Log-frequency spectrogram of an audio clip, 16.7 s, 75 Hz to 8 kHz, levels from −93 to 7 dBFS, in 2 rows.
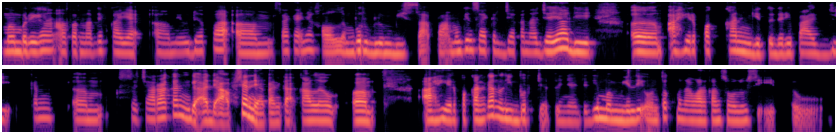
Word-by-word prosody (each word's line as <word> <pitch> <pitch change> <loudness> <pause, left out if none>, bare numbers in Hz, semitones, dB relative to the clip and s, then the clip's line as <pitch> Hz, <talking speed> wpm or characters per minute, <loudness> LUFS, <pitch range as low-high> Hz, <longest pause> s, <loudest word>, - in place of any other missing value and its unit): memberikan 210 +1 +1
alternatif 200 +1 -6
kayak, 190 -1 -3 0.2
eee, 190 -1 -9
"Ya 195 - -8
udah 210 +1 -7
Pak, 240 -1 +2
mmm, 185 -1 -2 0.2
saya 215 - -6
kayaknya 225 +1 -6
kalau 100 +1 -1
lembur 210 - +1
belum 190 0 0
bisa 180 0 -3
Pak. - - -5
Mungkin 235 +3 -1
saya 220 -2 -3
kerjakan 205 0 -8
aja 210 +2 0
ya 265 +2 +8
di, 200 -2 +3 0.4
eee, 200 -1 +7
akhir 220 0 0
pekan 215 -1 0
gitu 180 0 -4
dari 185 0 -3
pagi," 185 +1 -6 0.2
kan, 220 0 -8
mmm, 190 -3 -7 0.2
secara 205 +2 -1
kan 255 -2 +1
enggak 180 -1 +5
ada 155 -2 +6
absen 295 -7 +7
ya 150 - +1
kan 155 0 -2
Kak, - - 0
kalau, 180 -2 +1 0.2
mmm, 180 -1 +6 0.5
akhir 185 0 +4
pekan 195 0 +2
kan 255 -1 +6
libur 190 -1 0
jatuhnya, 170 -3 -11
jadi 210 +6 0
memilih 185 - +2
untuk 90 - -5
menawarkan 185 -1 -1
solusi 180 0 -5 0.2
itu. - - -13
195 Hz, 180 wpm, -24 LUFS, 185-215 Hz, 0.5 s, ya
